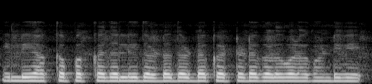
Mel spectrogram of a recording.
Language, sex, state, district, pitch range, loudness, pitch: Kannada, male, Karnataka, Bidar, 160-170 Hz, -14 LUFS, 165 Hz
